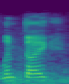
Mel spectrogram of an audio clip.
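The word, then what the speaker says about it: Limpdyke: rudy limp dick just because of the way his name is spelled it's you know m-l-i-m-p-d-y-k so it's limp dyke but most people call him limp dick and he has like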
